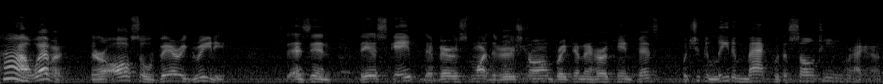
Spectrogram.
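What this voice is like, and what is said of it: Thick Louisiana accent. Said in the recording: “I love your accent. ... As soon as we get over the big bridge in Baton Rouge, his accent gets thick.”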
